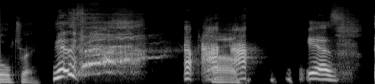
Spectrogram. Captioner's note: laughing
